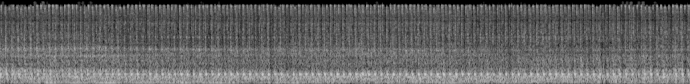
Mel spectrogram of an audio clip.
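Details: Chevrolet Onix 1.4/1.0 engine at steady idle with a light, fairly even tick about three per second, described as a common defect that is easy to fix; ticking noise, source not pinned down.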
